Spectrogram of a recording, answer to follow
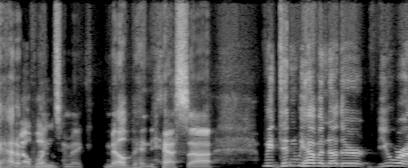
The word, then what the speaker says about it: Melbourne: It's pronounced Melbourne, a.k.a. Melbourne.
